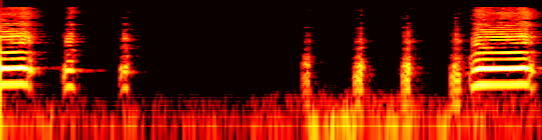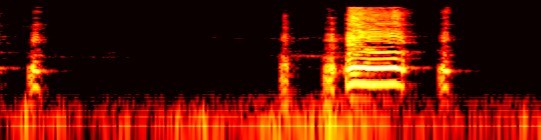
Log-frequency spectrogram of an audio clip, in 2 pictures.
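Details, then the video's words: Hen laying song with a run of short staccato clucks rising into a loud drawn-out squawk, repeated twice, each squawk trailed by a quick clipped note. "Inyue victory hen laying song"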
